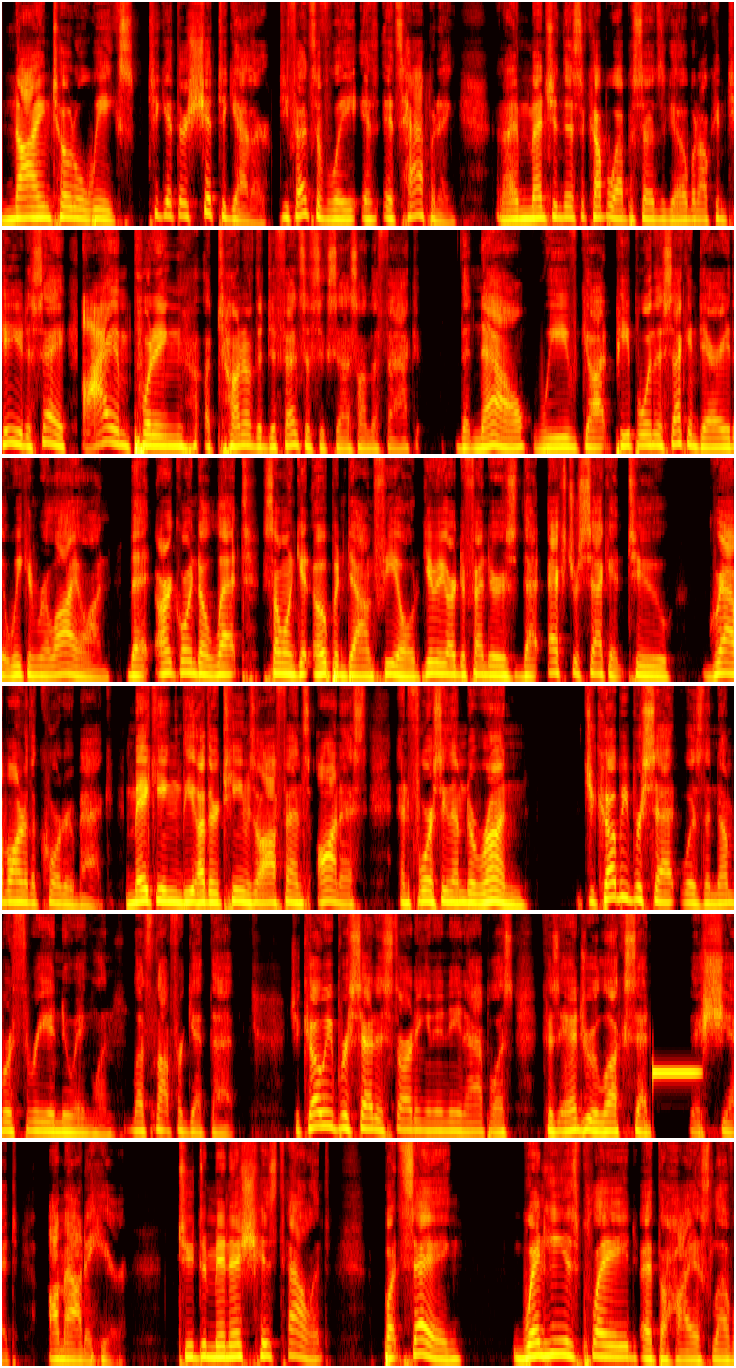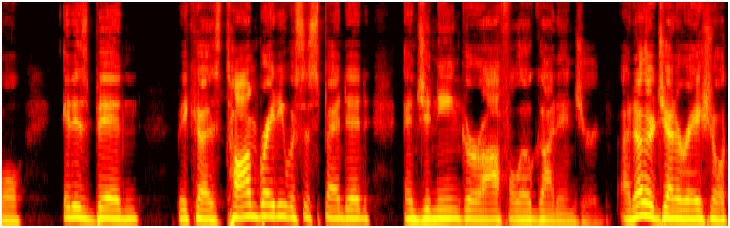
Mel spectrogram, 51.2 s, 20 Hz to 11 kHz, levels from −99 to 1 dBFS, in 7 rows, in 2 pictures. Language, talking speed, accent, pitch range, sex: English, 160 wpm, American, 130-155 Hz, male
